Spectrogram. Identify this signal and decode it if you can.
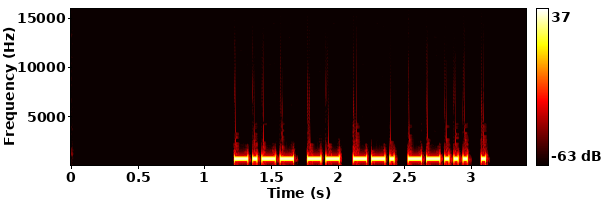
Morse code, heard as a keyed tone, about 35 wpm, 690 Hz. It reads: YMG7E
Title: Code Groups - 5 Letter:Numbers - 35wpm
